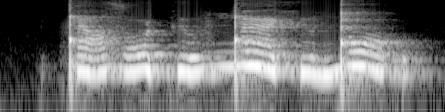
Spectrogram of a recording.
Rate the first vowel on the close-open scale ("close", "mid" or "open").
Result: open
